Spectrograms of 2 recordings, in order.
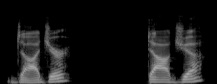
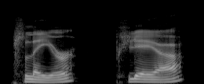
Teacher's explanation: when we have the final ER sound, or a final R following any other vowel, it is basically going to almost drop.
